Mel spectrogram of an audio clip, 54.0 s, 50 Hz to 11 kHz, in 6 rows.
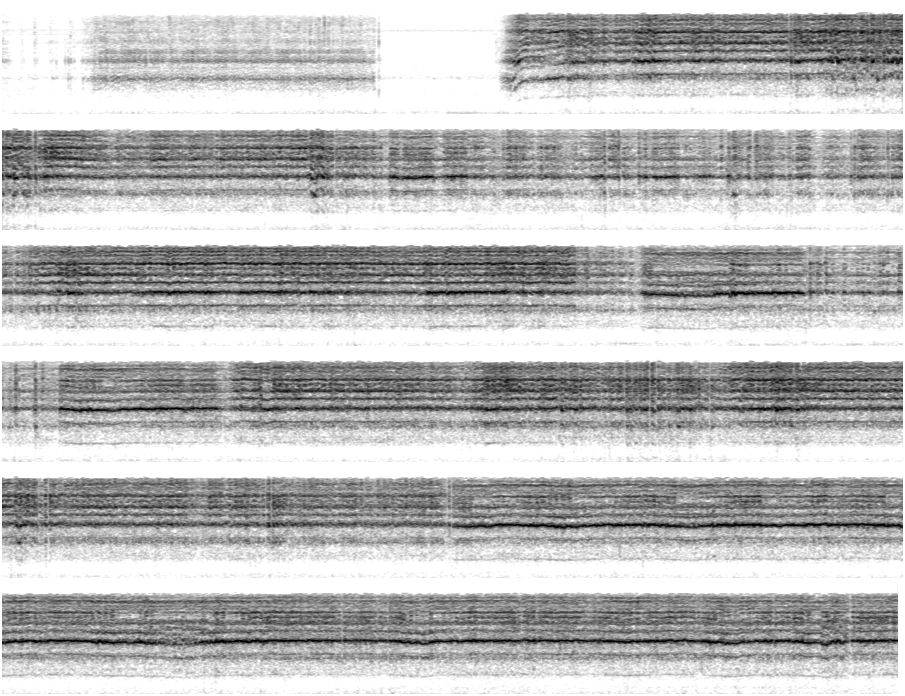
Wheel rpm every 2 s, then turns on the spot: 20, 20, 60, 160, 160, 170, 170, 160, 170, 160, 170, 170, 170, 170, 160, 170, 170, 160, 170, 170, 160, 160, 170, 170, 160, 170, 160.
0-4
